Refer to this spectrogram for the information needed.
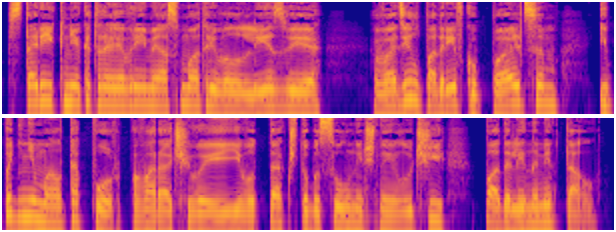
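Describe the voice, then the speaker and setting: Male audiobook narrator, fairly high voice, steady and expressive, dry close recording. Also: fairly quick, dry recording.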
